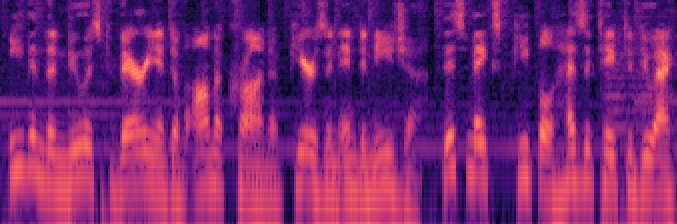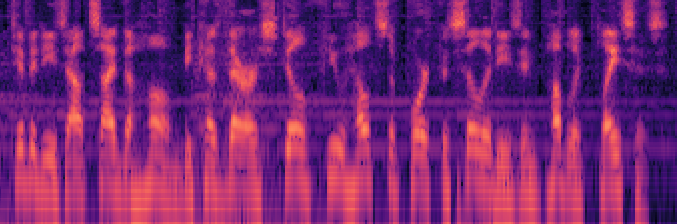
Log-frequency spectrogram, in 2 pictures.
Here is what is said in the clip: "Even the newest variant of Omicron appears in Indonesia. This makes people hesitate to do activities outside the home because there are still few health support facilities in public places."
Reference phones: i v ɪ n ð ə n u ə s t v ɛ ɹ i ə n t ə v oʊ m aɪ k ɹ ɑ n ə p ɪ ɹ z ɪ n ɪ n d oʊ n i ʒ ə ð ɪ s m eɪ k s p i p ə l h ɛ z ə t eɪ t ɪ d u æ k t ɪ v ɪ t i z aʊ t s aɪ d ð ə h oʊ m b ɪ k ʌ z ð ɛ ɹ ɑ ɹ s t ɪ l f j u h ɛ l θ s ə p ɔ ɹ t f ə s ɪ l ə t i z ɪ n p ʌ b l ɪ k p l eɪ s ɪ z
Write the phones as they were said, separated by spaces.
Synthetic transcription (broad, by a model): i v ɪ n ð ə n u ə s t v ɛ ɹ i ə n t ə v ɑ m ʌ k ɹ ɑ n ə p ɪ ɹ z ɪ n ɪ n d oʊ n i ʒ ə ð ɪ s m eɪ k s p i p ə l h ɛ z ə t eɪ t ɪ d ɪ æ k t ɪ v ɪ t i z aʊ t s aɪ d ð ə h oʊ m b ɪ k ʌ z ð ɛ ɹ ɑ ɹ s t ɪ l f j u h ɛ l θ s ə p ɔ ɹ t f ə s ɪ l ə t i z ɪ n p ʌ b l ɪ k p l eɪ s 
